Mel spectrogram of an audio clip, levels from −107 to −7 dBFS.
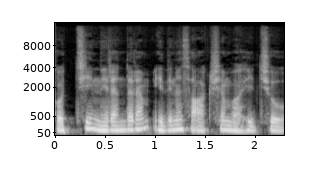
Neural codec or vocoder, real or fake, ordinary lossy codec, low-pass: none; real; MP3, 96 kbps; 14.4 kHz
